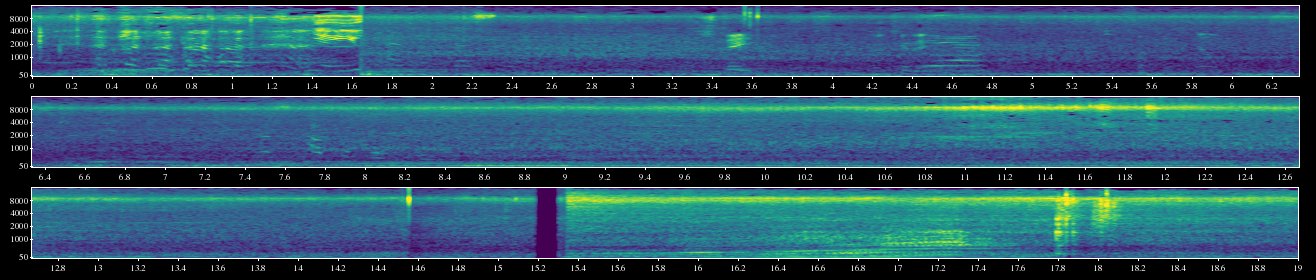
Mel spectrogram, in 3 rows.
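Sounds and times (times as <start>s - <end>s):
sports car engine rumbling: 0.0s - 19.0s
engine accelerating: 14.0s - 19.0s.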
